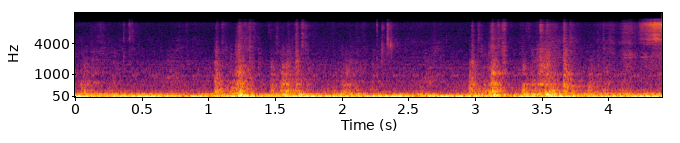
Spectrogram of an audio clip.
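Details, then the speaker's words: SUV with an exploded tire driven very slowly through a neighborhood: a low rumble with uneven scraping bursts about once a second as the shredded tread drags against the inside of the wheel well. "all right hear that if your wheel if your wheel does that it's in bad shape don't drive your"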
